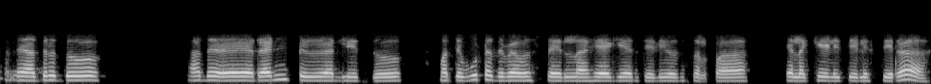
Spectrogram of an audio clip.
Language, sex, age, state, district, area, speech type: Kannada, female, 60+, Karnataka, Udupi, rural, conversation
